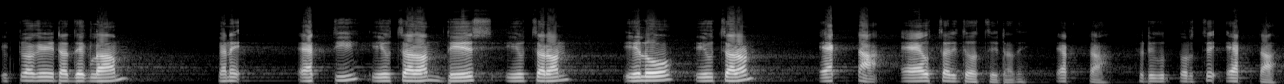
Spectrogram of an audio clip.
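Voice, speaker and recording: A man's voice: fairly high pitch, moderate pace, long pauses, sharp tone, clean tone, big-room sound. A man with a Bangladeshi Bengali accent teaching an exam-prep grammar lesson, steadily reading each question and repeating the answer.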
